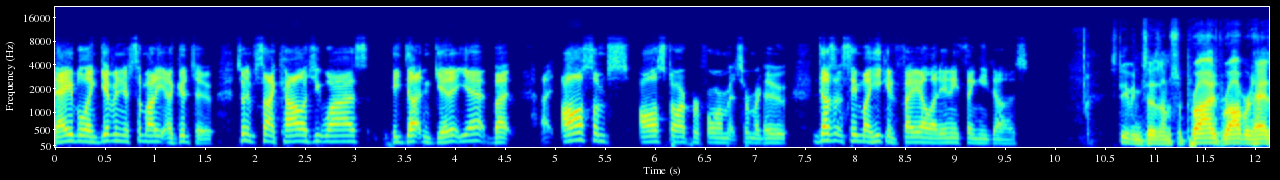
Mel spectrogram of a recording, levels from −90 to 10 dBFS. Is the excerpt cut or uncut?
cut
